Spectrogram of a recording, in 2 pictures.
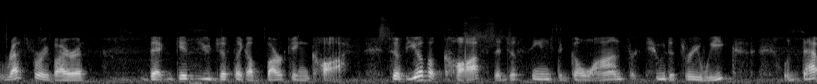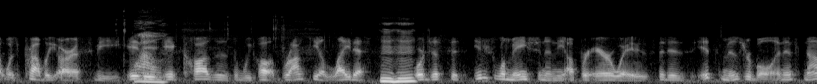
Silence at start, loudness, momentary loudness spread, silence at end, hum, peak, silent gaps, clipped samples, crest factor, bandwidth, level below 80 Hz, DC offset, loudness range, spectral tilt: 0 s; -22 LUFS; 11 LU; 0 s; none; -2 dBFS; none; under 0.1%; 18 dB; 8.4 kHz; -54 dBFS; under 0.1%; 5 LU; -8 dB/octave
